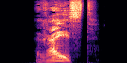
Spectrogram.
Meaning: inflection of reisen: 1. second/third-person singular present 2. second-person plural present 3. plural imperative
- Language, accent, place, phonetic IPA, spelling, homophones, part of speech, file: German, Germany, Berlin, [ʁaɪ̯st], reist, reißt, verb, De-reist.ogg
